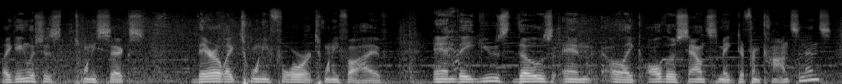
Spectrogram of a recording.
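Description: A man's voice: mid-range voice, normal speed, a little mellow. A man chatting casually while he streams a game, his speech loose and rambling, full of "like" and "uh" and restarts. He talks into a close studio mic in a small home room, with faint game music underneath. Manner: rambling, many fillers and restarts. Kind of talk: casual chat while gaming. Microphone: studio mic in front of face.

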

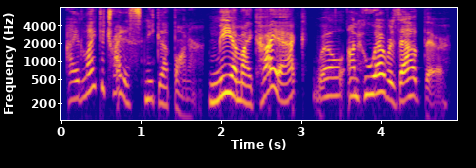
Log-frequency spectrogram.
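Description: A woman's voice: on the high side, animated, measured pace, dry recording. A woman voicing a curious young female detective in a video game, asking questions in a polite, earnest way. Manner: inquisitive, bright and earnest. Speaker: voice actor for a game heroine.

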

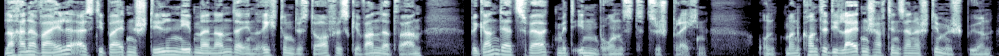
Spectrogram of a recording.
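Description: A man's voice: lowish voice, moderate pace, dry recording, clean studio sound. A man narrating a scripted fantasy story as its storyteller.

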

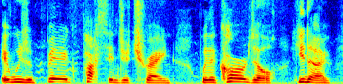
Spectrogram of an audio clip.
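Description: A woman's voice: a little high, moderate pace, lightly acted. An actress playing a thoughtful young girl evacuated from London, telling her story in a reflective way. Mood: recalling. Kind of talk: audio drama acting.

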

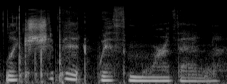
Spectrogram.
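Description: A woman's voice: fairly low pitch, takes it slowly, a little hiss or hum, low-quality recording. A young adult American woman whispering a casual ASMR storytime close to the microphone, rambling with sassy, emphatic asides. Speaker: ASMR video host.

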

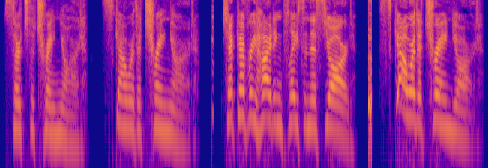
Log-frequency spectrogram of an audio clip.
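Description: A zealous female cult warrior from a video game. Her voice is very high and piercingly bright, and it swings widely as she barks hostile, commanding battle cries at her enemies. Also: expressive, measured pace, dry recording, clean studio sound. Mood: menacing. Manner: urgent, commanding, hostile shouting.

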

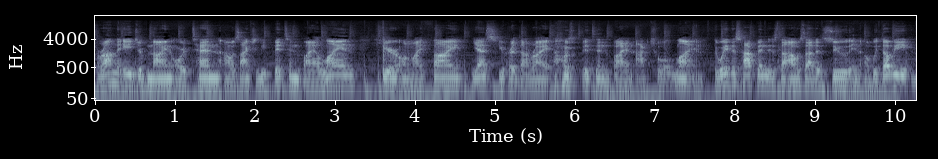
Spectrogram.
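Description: A man's voice: on the low side, sharp tone. A young man in his twenties, a YouTuber and medical student raised in Greece, chatting casually and directly to camera from a sofa in his living room. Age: 20s. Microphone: camera at medium distance.

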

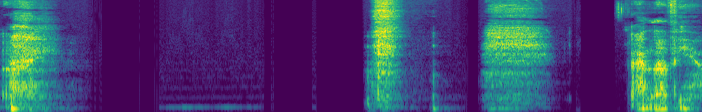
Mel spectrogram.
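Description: A man acting a gruff, dominant young bully turned tender boyfriend in a romantic ASMR roleplay, breathy and raspy, halting and intimate. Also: low-pitched, fairly bright tone, full character voice. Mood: tender, confessing.

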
